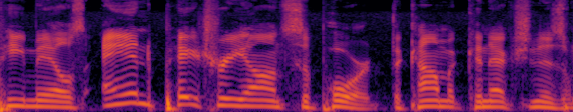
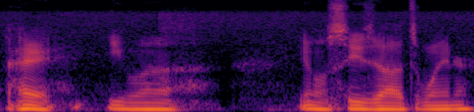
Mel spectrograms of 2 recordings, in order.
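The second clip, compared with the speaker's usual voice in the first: very low, flat, mumbled delivery; 10 semitones lower than usual. Quoting a movie line the way the actor says it: Michael Shannon impression. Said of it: "say it as Michael Shannon kinda says it".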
